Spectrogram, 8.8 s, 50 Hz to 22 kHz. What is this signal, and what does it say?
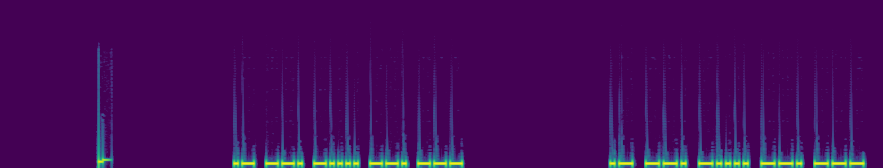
Morse code, heard as a keyed tone, about 28 wpm, 700 Hz. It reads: AG6GO AG6GO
